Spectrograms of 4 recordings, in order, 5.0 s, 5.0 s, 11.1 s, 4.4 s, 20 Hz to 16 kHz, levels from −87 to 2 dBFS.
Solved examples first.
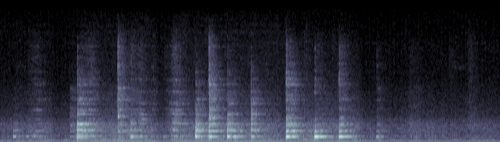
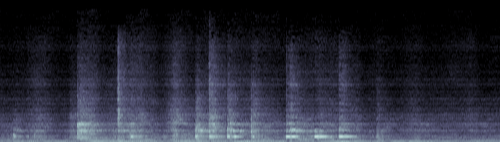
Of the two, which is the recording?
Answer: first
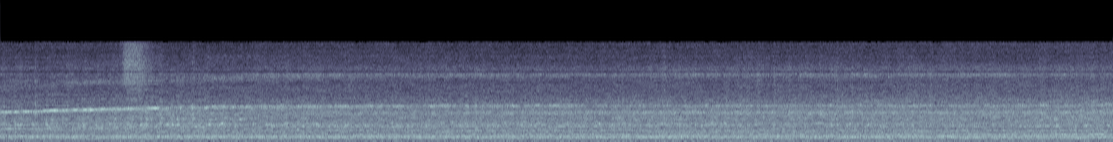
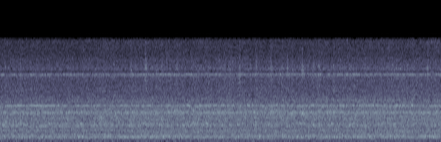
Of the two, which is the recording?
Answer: second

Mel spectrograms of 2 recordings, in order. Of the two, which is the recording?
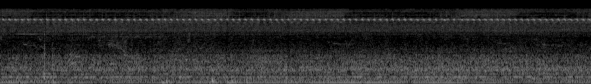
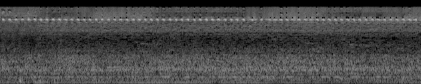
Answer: first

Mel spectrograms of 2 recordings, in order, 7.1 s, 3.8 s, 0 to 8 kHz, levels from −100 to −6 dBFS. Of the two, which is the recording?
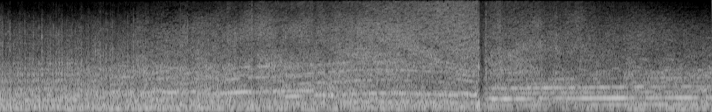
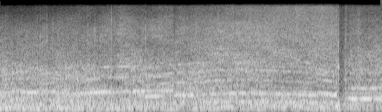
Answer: first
